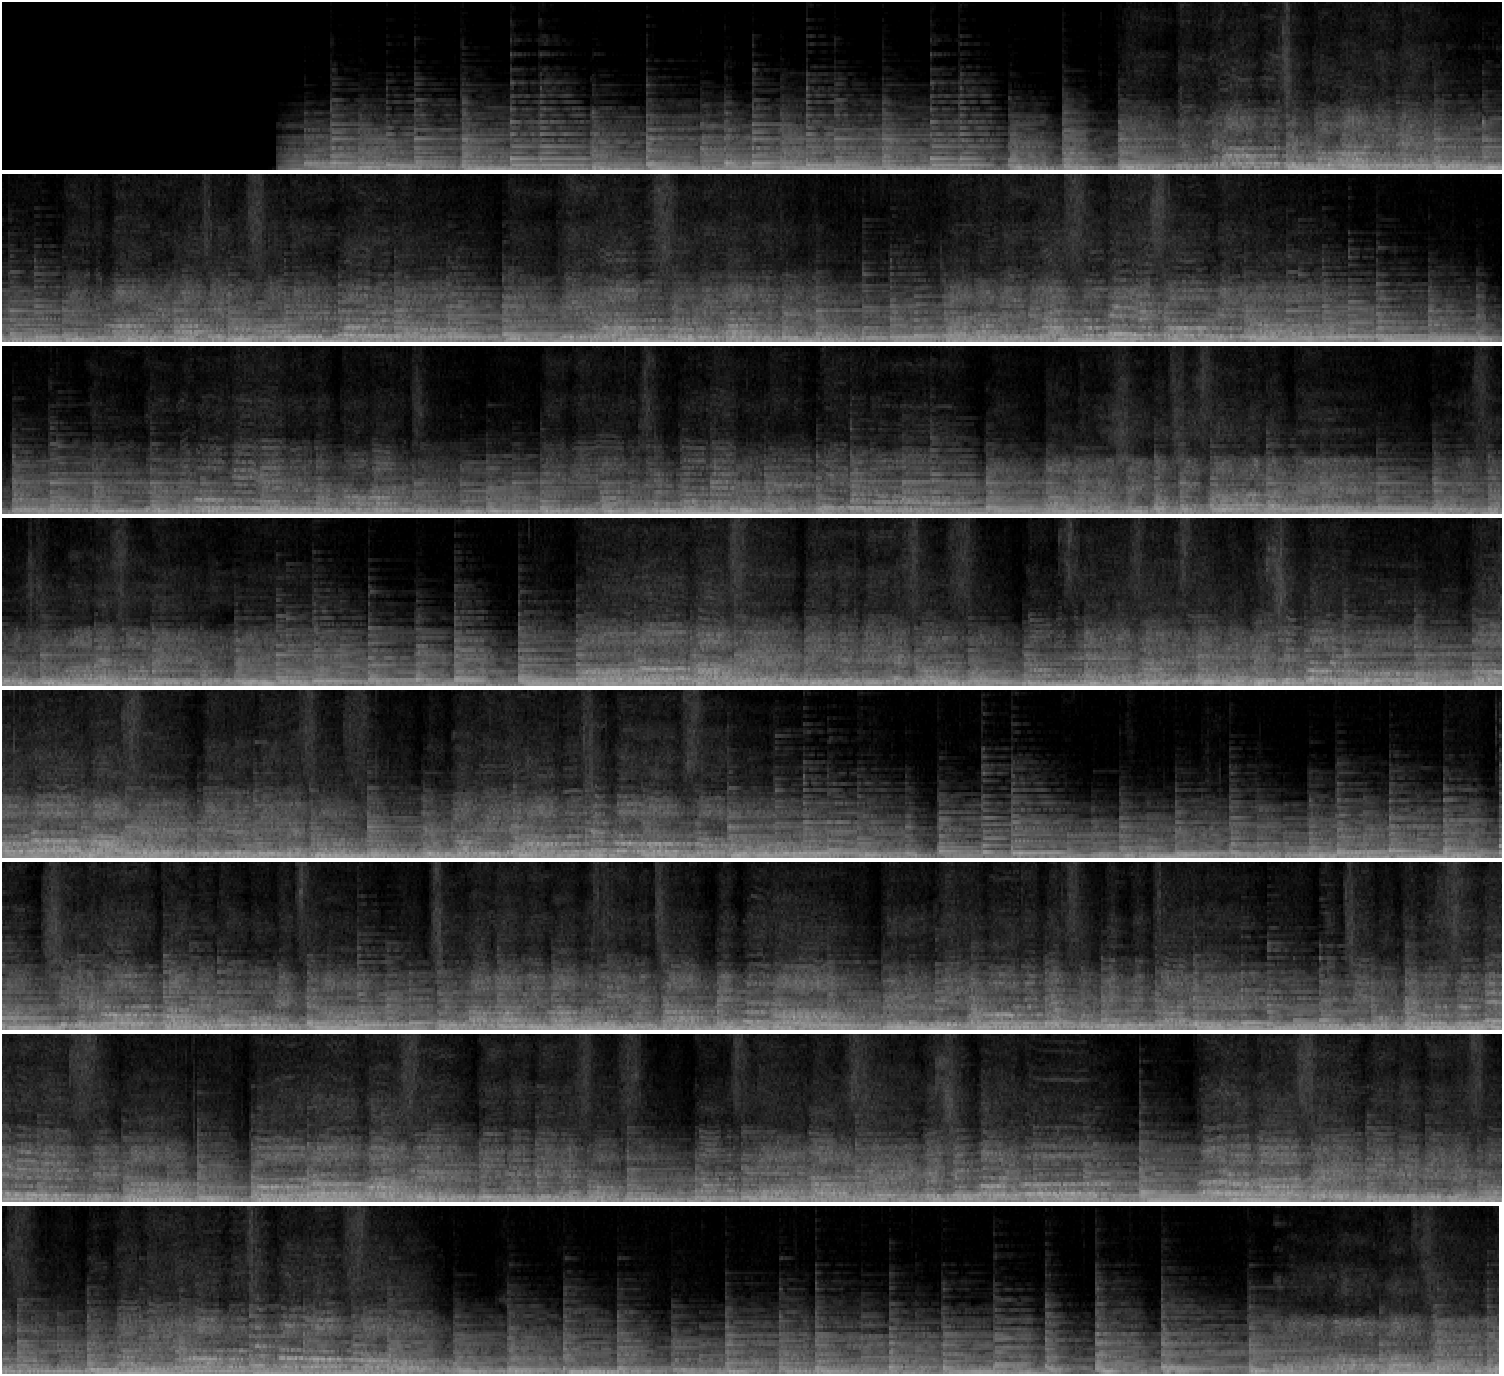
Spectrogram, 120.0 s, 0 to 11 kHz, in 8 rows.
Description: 할렐루야(주일2부) - 이 눈에 아무 증거 아니 뵈어도
찬양대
